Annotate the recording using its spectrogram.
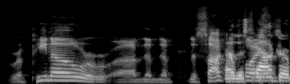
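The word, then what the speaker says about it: Rapinoe: I don't watch any of those judges shows, but Megan, how do you pronounce her last name? Rapino, the soccer player.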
